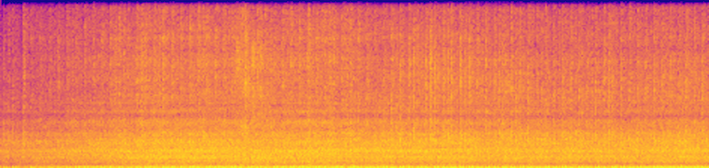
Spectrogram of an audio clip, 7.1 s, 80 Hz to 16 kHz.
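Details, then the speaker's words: Moto Guzzi Stelvio replacement engine, first start after sitting six to seven years, running without an air box and charging at 13 volts with some smoke: even twin-cylinder idle with no knocks or misses. "yeah this Baby's Got a New Life it actually runs very nice"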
